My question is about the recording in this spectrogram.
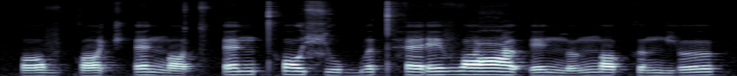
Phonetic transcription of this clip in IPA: ɔ˩˧˩vkɒ˩˧˩ t͡ʃʼɛ˥˩ŋɒ˨˩˦ t͡sʼɛ˥ŋt̪ʰɔ˥ɕu˩˧˩ bə˥t̪ʰɛ˧˥ɾe˥vɒ˥ ʕə˥˩ʔe˥˩ŋɾɵ˥ŋɒ˧˥ kə˩˧˩ŋjɵ˥

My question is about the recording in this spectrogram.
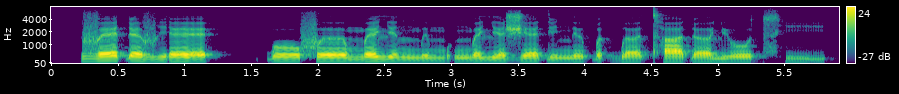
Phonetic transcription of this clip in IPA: vɛ ɗɛviɾɛ | ɓoːfəː mɛlʲanme mʊŋ͡mɛlʲa ʒɛɗin ɘɓɐ ɡ͡bɐːtʰaɗɐːlʲoː t͡sʰi

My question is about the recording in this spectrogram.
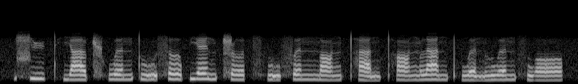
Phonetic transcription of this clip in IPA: ɕy˥˨t̪ʰjä˨˦ ʈ͡ʂʰwə˨˦nt̪ṵ˨˩ sɤ˥˨pjɛ˥˨nʈ͡ʂɤ˨˦ t͡sʰṵ˨˩fə˦nn̪ɑ˨˦ŋ t̪ʰa̰˨˩nt̪ʰɑ˨˦ŋla˥˨npʰwə̰˨˩n lwə˦nswɔ˨˦

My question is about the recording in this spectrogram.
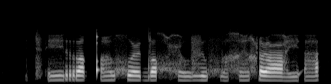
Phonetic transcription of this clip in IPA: t͡sʼe̤ rɔqʼo̤χʷə˞ dɔχħo̤vʏxʷ a̤χe̤χɽə˞ ʕe̤ʔa̤

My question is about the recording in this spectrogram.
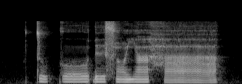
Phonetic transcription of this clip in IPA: tu˧koː˧ɗɨ˧sɔ̃˧ jã˧haː˨

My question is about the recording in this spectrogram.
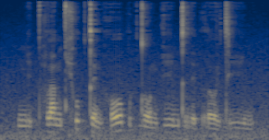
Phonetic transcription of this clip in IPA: ŋi˨˩ʔpʰla˧nt͡ɕʰu˥˩k̚te˨˩n hoː˥˩pɯ˥˩k̚doː˧n kiː˧mtri˨˩t̚rɤː˨˩jdiː˧m

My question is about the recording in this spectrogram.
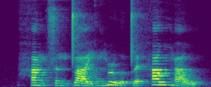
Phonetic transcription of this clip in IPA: ha˨˩ŋsə˨˩˨ŋ t̪aː˨˩jə˨˩˦ŋɹu˨˩˨ə̯t̪ɛ˨˩˨ ha˧wŋa˨˩˨w

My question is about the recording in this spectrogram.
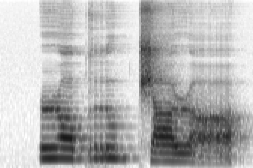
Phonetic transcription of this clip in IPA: ɹɔ˦b ru˦bt͡ʃɑ˨ɹɑ̰˨

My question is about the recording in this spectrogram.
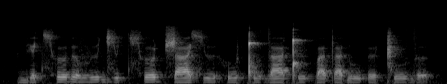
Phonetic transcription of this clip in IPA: bʲat͡ɕʰɵɗə vʉd͡ʑɵ t͡ɕʰɵ ʈ͡ʂa ɕʉhuǃu daǃʉ pataɗuʔø ǁudə

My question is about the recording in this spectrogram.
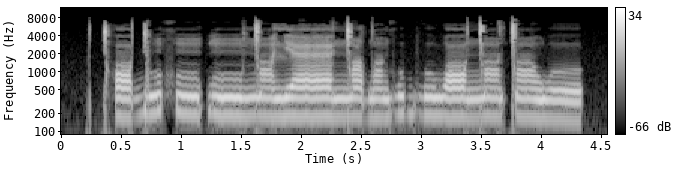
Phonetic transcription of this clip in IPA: ǀʰɒɡ͡ǀũxũː ɓũːŋ͡ǀɑ̃ lʲæː ŋ͡ǀɒdˤũɡʱubʱu wɒ ŋ͡ǀɑ̃ǀɑ̃ wʊ

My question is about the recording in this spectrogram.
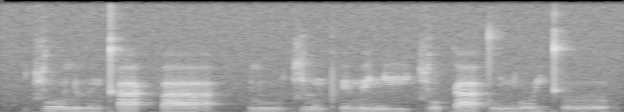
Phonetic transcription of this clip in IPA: t͡ɕoː˥˨ lɯː˩nkʰaː˧˥k̚faː˧˩ | luː˧˩t͡ɕɯː˥˨mpʰe˩˧me˧˥ ɲiː˥˨ t͡ɕoː˧˥kaː˥˨ t̪u˩ ɲoː˧jkʰɤː˩˧

